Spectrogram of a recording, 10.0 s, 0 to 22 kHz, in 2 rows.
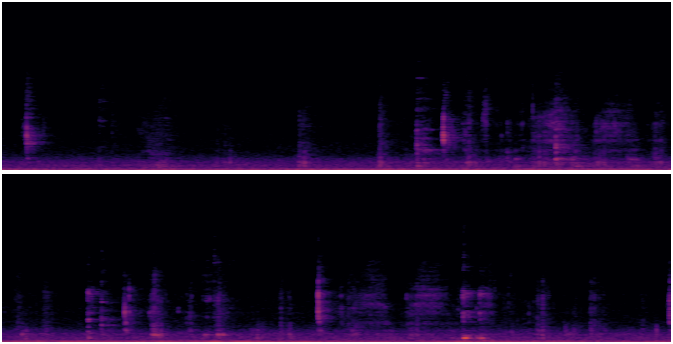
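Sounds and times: chewing food: 0:00.2 - 0:10.0.

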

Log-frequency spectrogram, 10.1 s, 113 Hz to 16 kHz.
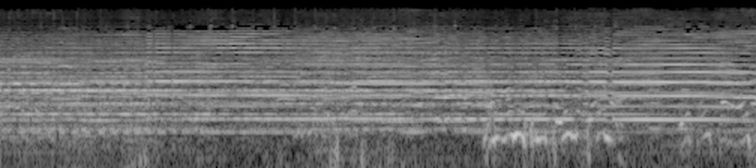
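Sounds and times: crowd noise: 0:00.0 - 0:10.0
horns blaring: 0:00.0 - 0:10.0.

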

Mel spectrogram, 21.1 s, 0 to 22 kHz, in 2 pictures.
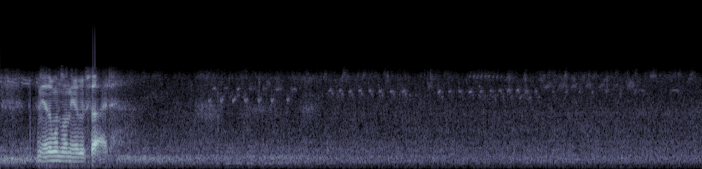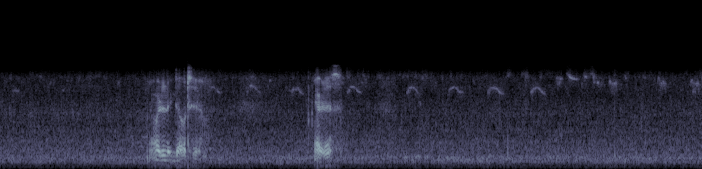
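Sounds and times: outdoor background hiss: 0:00.0 - 0:21.0
bird chirping: 0:02.2 - 0:21.0.

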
